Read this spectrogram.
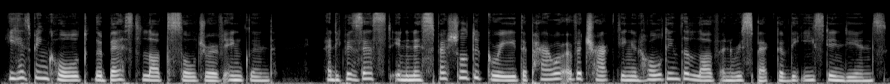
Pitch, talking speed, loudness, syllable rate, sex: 205 Hz, 210 wpm, -17 LUFS, 5.6 syllables/s, female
